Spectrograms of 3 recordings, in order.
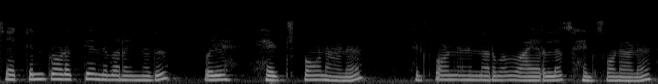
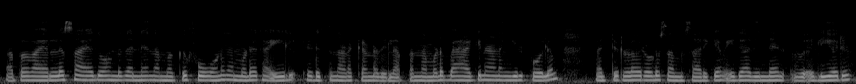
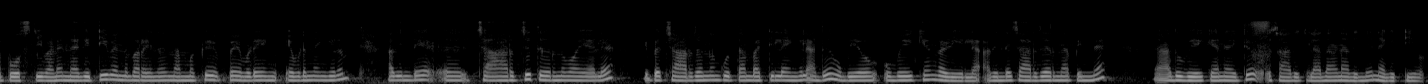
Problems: low volume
